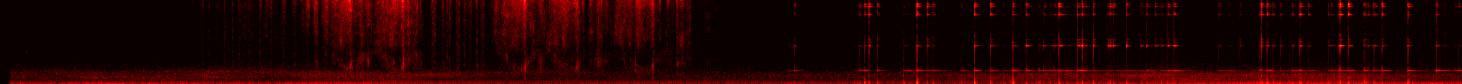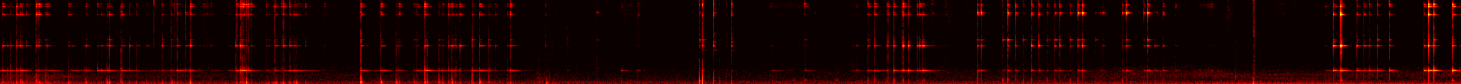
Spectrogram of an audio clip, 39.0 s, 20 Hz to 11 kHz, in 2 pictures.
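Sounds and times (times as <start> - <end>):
glass tapping: 10.5 - 10.8, 11.4 - 26.8, 28.8 - 35.3, 37.2 - 38.9.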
